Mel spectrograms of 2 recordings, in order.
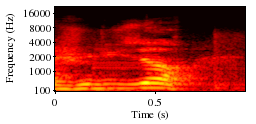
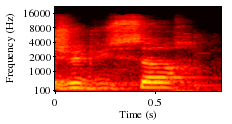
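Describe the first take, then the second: First: The middle consonant sounds like z. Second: The middle consonant sounds like s. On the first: The speaker calls it wrong. "pas Jeu du sort" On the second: The speaker calls it right. "ça devrait bien se prononcer Jeu du sort"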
